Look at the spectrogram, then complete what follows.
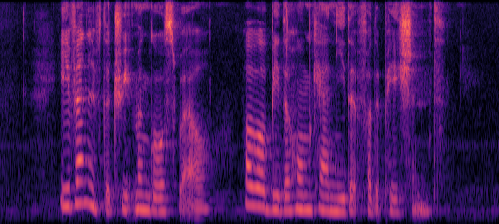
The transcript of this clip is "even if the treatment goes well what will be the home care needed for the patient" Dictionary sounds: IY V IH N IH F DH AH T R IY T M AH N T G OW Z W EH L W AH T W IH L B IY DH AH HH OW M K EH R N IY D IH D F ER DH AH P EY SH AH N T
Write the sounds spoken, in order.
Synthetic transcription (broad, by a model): IY V IH N IH F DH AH T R IY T M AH N G OW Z W EH L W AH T W IH L B IY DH AH HH OW M K EH N IY D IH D F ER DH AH P EY SH AH N T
